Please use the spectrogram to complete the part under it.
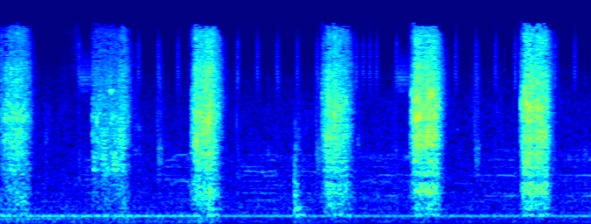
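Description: Batiste color-protecting dry shampoo sprays into hair in six sharp, hissing bursts of about half a second each, spaced irregularly and heard close and alone over a faint steady hum.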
